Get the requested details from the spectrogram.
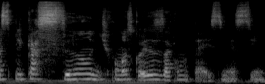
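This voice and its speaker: A woman talks at a fairly quick pace. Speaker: book vlogger. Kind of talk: casual book review vlog. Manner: fast; halting, repeats words.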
